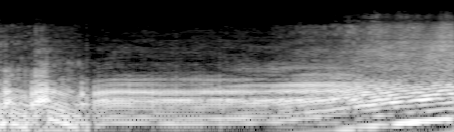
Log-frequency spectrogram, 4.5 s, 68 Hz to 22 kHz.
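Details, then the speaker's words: 2006 Suzuki DR-Z400SM single-cylinder, possibly warm enough not to need choke, after converting from the old carburetor to an FCR carb (52 pilot, 155 main jets, 9 mm float height) with 5×4 airbox and Yoshimura full exhaust; after a blip it settles to a steady, even tickover with no misses or clatter, running sweet. "Ticking over. Absolutely sweet now. And it's got so much more power than it used to have with the uh the old carburetor."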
